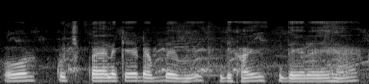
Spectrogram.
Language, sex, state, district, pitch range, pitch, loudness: Hindi, male, Uttar Pradesh, Saharanpur, 150-170 Hz, 155 Hz, -16 LUFS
